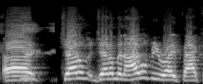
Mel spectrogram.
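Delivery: loud, high butler-like announcement; mock formal announcement. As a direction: announce it grandly, half joking. Excusing himself dramatically.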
